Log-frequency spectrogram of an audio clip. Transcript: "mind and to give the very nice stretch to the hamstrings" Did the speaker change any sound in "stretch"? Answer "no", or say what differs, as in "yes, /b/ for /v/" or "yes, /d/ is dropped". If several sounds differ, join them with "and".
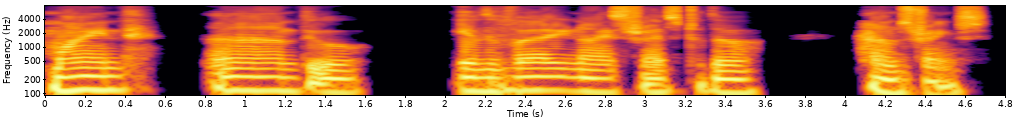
yes, /s/ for /tʃ/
